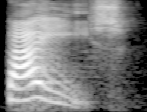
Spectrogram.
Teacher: Viram que ela é oxítona porque a sílaba mais forte é a última.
